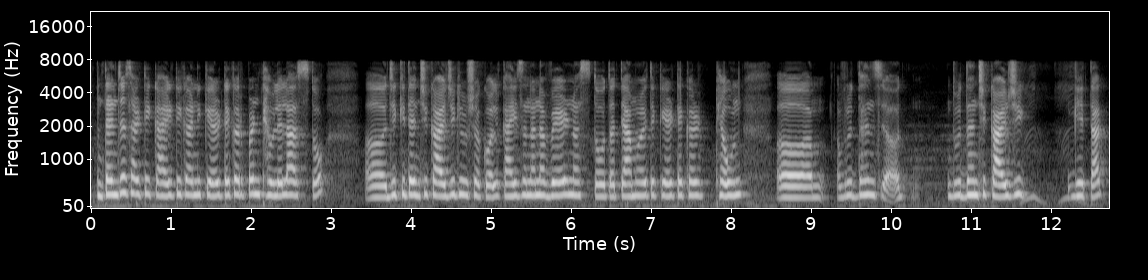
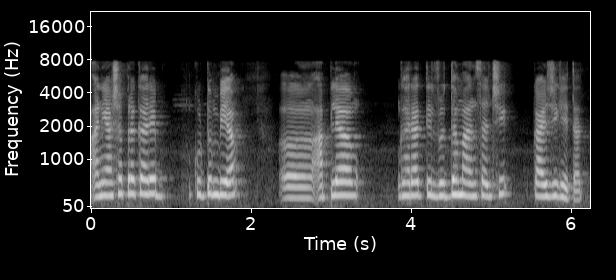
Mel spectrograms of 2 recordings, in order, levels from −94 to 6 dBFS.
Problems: constant background noise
